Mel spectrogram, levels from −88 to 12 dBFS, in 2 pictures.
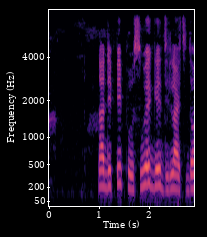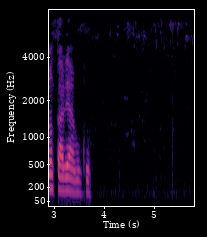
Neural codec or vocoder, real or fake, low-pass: none; real; 7.2 kHz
